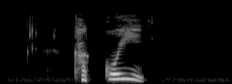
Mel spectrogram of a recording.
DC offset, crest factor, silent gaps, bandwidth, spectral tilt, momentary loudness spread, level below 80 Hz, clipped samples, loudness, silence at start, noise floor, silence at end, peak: under 0.1%; 20 dB; none; 11 kHz; -5.5 dB/octave; 26 LU; -80 dBFS; under 0.1%; -22 LUFS; 0.75 s; -67 dBFS; 0.9 s; -6 dBFS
